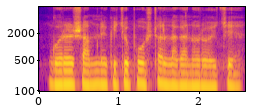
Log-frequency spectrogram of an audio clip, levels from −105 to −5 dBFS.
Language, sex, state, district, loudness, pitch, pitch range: Bengali, male, Assam, Hailakandi, -17 LUFS, 140 Hz, 130-140 Hz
